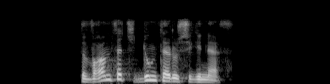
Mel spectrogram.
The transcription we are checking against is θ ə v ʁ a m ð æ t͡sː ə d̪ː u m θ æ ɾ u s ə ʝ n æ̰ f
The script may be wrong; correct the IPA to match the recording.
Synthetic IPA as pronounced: θ ə v ʁ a m θ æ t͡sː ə d̪ː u m θ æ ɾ u s ə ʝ n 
